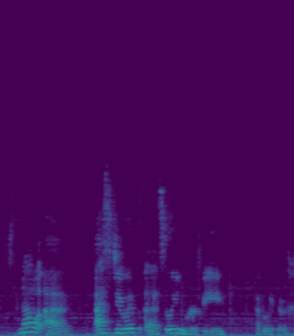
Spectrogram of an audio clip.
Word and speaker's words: Cillian: But no, has to do with Cillian Murphy, I believe is how you pronounce his name.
